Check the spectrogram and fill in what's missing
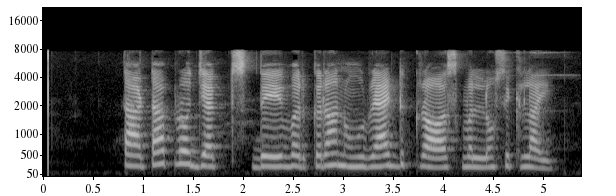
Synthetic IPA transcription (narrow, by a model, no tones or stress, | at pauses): t̪aːʈaːpɾoːd͡ʒɛːk̚ʈsd̪eːʋəɾkɾãːnũːɾɛːɖkɾaːsʋəlːõːsɪkʰlaːiː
